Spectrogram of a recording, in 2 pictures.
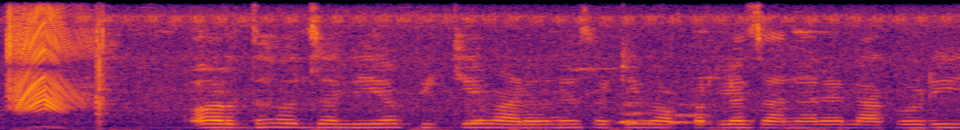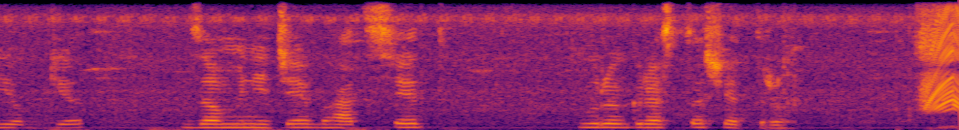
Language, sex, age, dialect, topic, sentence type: Marathi, male, 31-35, Varhadi, agriculture, statement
